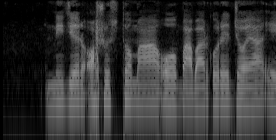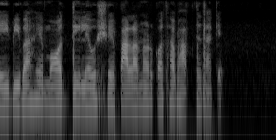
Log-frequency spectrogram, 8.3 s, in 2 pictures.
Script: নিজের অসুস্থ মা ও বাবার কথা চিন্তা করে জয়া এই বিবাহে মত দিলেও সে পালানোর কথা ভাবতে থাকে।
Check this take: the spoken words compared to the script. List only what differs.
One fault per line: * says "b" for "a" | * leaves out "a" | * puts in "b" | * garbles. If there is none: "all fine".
* leaves out "কথা চিন্তা"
